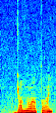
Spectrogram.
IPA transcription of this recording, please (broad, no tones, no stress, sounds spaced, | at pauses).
ɡ i ðˤ õ tˤ ĩ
